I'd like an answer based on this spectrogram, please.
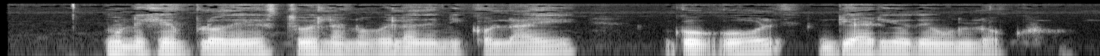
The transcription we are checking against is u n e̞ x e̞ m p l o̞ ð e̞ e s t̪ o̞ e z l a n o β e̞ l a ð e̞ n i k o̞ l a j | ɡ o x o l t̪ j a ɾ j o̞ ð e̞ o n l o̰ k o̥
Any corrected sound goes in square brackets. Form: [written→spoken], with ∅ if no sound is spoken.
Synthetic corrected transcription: u n e̞ x e̞ m p l o̞ ð e̞ e s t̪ o̞ e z l a n o β e̞ l a ð e̞ n i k o̞ l a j | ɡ o [x→ɣ] o l [t̪→d̪] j a ɾ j o̞ ð e̞ [o→u] n l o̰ k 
